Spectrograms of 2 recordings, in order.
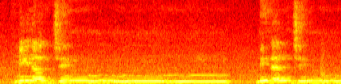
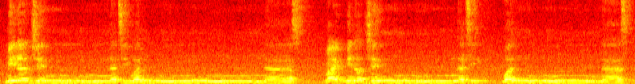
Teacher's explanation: Whenever we have noon with the shadda, it gets ghunna, right? Meaning we hold it, because it's shadda, then we give it the nasalization.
